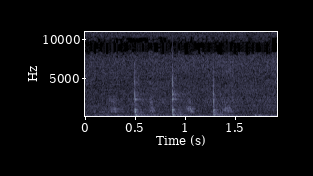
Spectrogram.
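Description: Vegetables frying in a pan for egg fried rice while garlic and onion seasoning is stirred in, with a soft steady sizzle broken by three or four sharp spoon clicks against the pan at a regular pace.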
